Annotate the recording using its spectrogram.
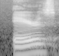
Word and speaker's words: heirs: Heirs of God and co-heirs with Christ. Now, kids, I'm not mispronouncing heirs, okay? I'm not saying that wrong. Heirs.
